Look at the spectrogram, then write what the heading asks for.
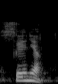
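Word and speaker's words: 咸阳: 진나라 때는 함양, 중국 발음으로는 세냥 이렇게 불렸어.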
